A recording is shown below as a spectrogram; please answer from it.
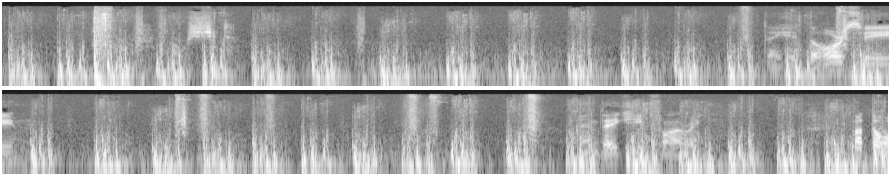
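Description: Horse hooves in the medieval battle game Mount & Blade, a steady run of clip-clop beats with an occasional whinny, under nearly constant talking.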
